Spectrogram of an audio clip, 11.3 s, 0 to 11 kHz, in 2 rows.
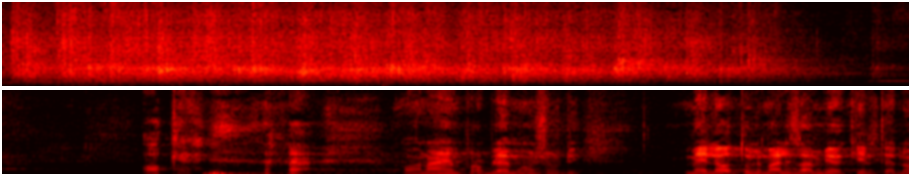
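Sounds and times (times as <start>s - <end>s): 
audience applauding and cheering: 0.0s - 5.9s
speech: 6.6s - 11.3s.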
